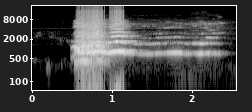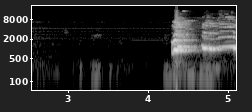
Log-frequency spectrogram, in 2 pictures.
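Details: Left alone in his dog crate, Felix gives two loud barks that stretch into a mournful, falling howl, then after a pause breaks into another bark and rising cry.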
